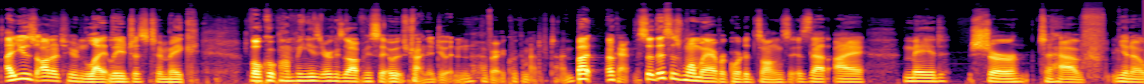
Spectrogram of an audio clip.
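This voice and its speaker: A man's voice: fairly low pitch, dry recording. Man, musician, talks through his own song, chatty and scattered, plays snippets, dry close sound. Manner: rambling, self-interrupting, laughs at himself; stops and restarts to play keyboard and guitar. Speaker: singer-songwriter. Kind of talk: casual song breakdown.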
